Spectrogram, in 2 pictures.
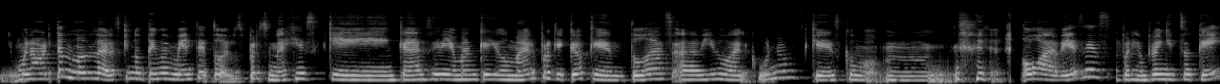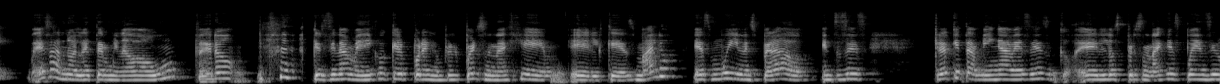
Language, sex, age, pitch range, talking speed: Spanish, female, 20-39, 210-255 Hz, 190 wpm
